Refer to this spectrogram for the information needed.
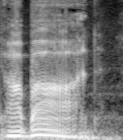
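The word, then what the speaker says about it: abad (עבד): It's pronounced A-W-B-A-D, abad.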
